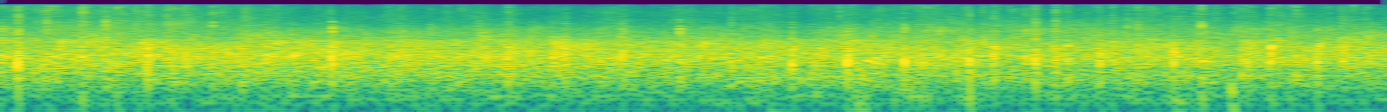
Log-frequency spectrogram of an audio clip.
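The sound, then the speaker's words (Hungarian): Steady applause from an audience honoring a foundation's manager, a dense wash of many hands clapping at an even, sustained loudness for several seconds with no voices standing out. “Tapsoljuk meg”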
